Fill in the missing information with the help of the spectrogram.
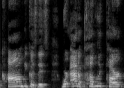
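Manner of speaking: usual speaking voice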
